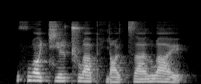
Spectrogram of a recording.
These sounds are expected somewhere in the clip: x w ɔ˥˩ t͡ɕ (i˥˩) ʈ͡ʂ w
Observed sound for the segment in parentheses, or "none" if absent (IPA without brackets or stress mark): i˧˥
